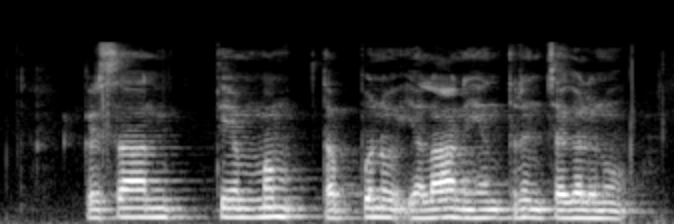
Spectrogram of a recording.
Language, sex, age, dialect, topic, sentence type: Telugu, male, 18-24, Utterandhra, agriculture, question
